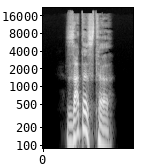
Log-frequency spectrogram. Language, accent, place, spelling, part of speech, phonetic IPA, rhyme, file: German, Germany, Berlin, satteste, adjective, [ˈzatəstə], -atəstə, De-satteste.ogg
- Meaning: inflection of satt: 1. strong/mixed nominative/accusative feminine singular superlative degree 2. strong nominative/accusative plural superlative degree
